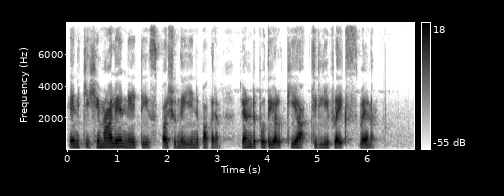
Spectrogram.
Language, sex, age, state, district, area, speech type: Malayalam, female, 45-60, Kerala, Palakkad, rural, read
